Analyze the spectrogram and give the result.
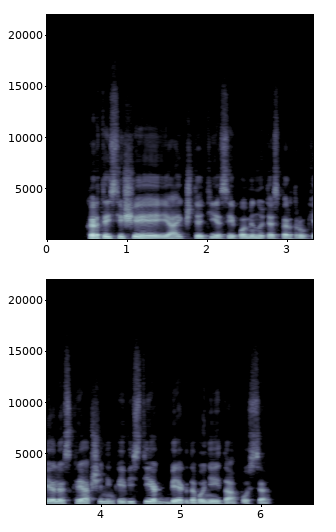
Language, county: Lithuanian, Kaunas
